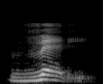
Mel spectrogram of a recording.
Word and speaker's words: very: The next word is very. Very. Now the problem is that many Serbians cannot differentiate between v and w. V and w sound. So here it's v sound. So you'll say very. Very.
